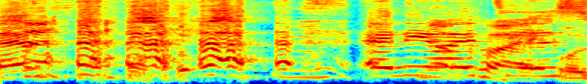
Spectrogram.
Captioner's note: laughter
